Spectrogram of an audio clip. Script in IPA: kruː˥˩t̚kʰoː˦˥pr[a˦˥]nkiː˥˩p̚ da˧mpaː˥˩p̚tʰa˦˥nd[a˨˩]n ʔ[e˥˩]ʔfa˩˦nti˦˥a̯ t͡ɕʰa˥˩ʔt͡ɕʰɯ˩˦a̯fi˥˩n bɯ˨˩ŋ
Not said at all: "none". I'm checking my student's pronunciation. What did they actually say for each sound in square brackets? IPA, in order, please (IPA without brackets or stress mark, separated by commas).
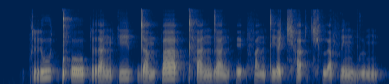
a˧, a˨˩, e˨˩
